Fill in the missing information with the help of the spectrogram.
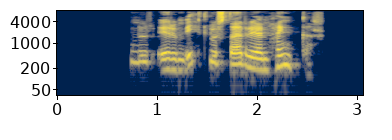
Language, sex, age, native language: Icelandic, female, 50-59, Icelandic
